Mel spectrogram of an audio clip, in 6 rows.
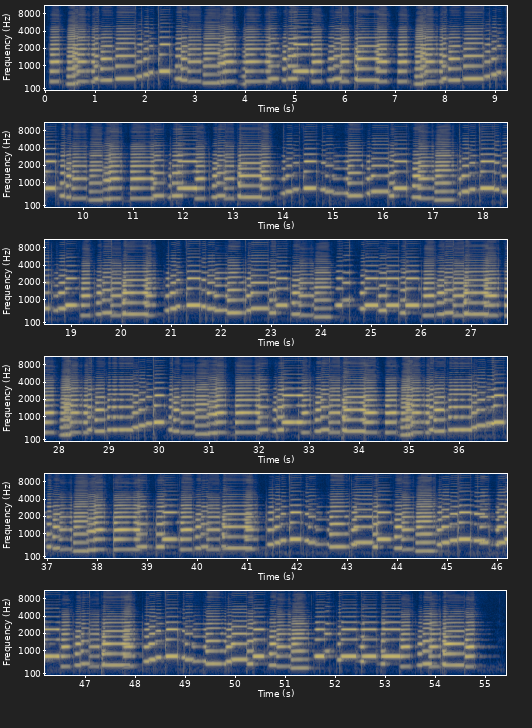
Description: Recorded Edinburgh, 12 May 2022.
